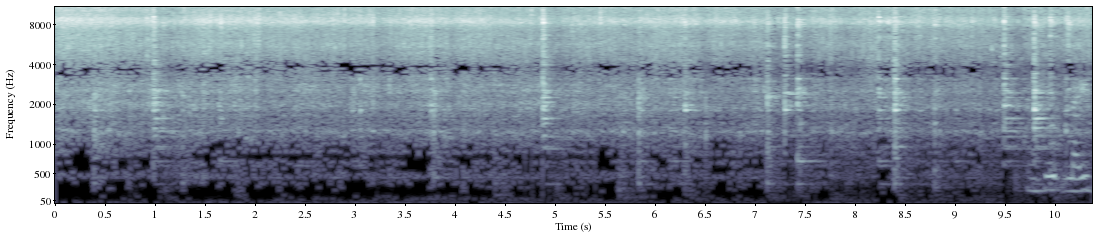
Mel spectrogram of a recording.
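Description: Green chillies and onion frying in oil and being stirred in a pan for mushroom biryani, a steady sizzle running throughout with scraping stir strokes growing more frequent toward the end, no talk.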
